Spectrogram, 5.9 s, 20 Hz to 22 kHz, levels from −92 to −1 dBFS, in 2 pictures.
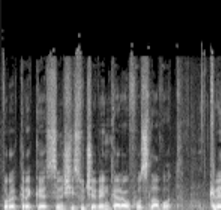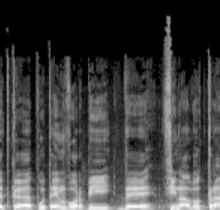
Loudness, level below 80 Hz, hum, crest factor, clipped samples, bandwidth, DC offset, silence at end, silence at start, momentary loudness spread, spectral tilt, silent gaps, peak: -12 LUFS; -42 dBFS; none; 12 dB; under 0.1%; 17.5 kHz; under 0.1%; 0 s; 0.05 s; 5 LU; -4 dB/octave; none; 0 dBFS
